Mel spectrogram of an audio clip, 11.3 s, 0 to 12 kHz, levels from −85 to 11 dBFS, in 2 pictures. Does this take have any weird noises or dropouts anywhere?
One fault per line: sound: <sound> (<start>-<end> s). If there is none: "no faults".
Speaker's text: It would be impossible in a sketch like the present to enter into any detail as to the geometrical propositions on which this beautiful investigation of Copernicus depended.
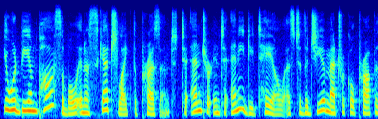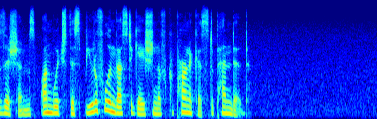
no faults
